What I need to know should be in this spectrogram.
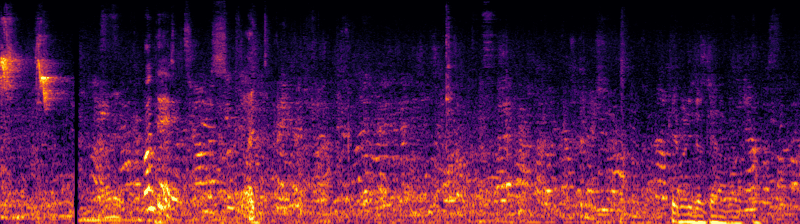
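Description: Many people chatter in the distance, with an echo.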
